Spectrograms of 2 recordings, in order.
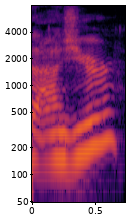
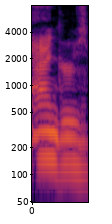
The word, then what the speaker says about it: Angers: It's like 40 minutes out of Angers. It's not Angers, but if you say Angers, no one will know where you're talking about.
